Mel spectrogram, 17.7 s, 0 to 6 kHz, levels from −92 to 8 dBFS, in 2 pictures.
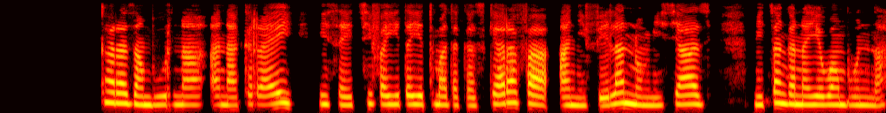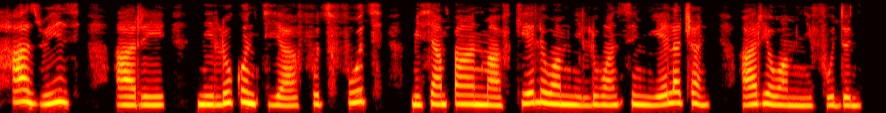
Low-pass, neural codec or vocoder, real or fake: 5.4 kHz; none; real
